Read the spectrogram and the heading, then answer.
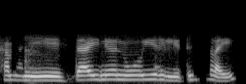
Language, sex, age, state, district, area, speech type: Bodo, female, 30-45, Assam, Baksa, rural, conversation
